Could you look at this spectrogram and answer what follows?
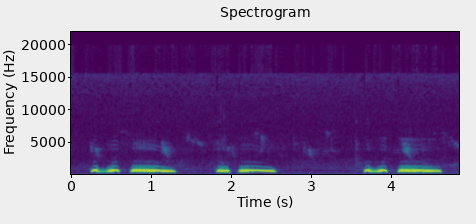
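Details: Spotted dove cooing for training decoy and newly caught birds: three phrases, each a quick doubled note and then a long low coo, repeating about every one and a half to two seconds.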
